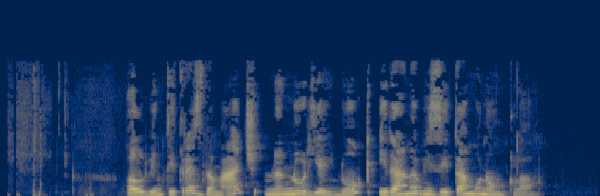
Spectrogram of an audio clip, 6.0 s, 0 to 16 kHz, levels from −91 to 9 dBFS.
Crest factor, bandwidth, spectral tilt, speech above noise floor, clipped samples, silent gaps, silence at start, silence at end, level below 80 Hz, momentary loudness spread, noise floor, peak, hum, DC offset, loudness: 20 dB; 11.5 kHz; -5 dB/octave; 54 dB; under 0.1%; none; 0.35 s; 0.65 s; -72 dBFS; 10 LU; -76 dBFS; -4 dBFS; none; under 0.1%; -22 LUFS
